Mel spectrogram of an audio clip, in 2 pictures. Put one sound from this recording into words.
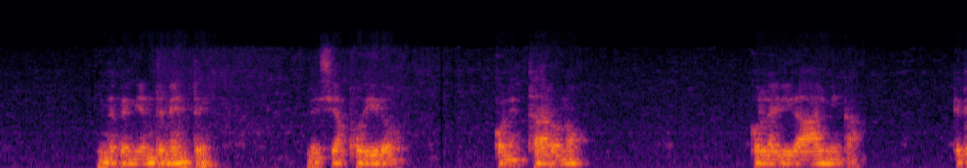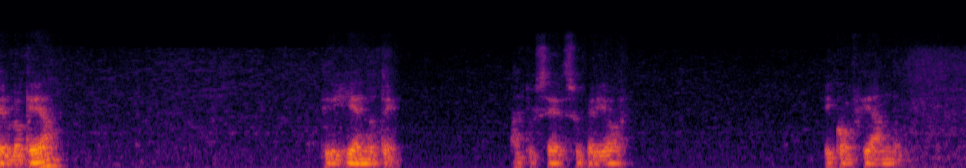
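A young man speaks calmly in short phrases with pauses, close to a microphone.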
